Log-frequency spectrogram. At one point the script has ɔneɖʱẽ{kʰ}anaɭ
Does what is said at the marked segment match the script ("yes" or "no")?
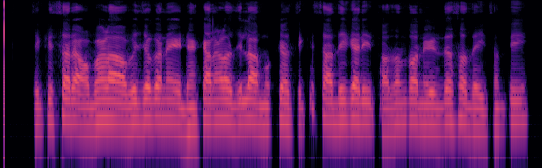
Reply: no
